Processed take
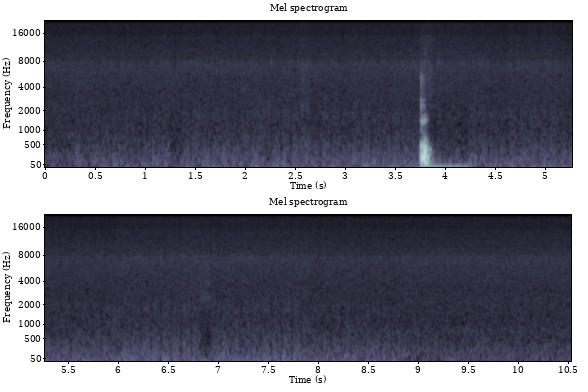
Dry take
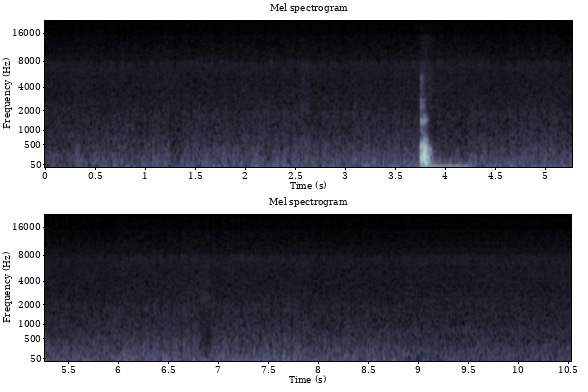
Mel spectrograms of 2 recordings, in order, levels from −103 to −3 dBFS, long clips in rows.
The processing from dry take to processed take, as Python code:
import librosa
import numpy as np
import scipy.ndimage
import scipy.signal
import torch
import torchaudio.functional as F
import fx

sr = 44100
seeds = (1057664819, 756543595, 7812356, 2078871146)

y = fx.high_shelf(x, sr, hz=2700.0, db=10.0)
y = F.gain(torch.from_numpy(y), 3.0).numpy()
